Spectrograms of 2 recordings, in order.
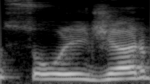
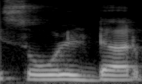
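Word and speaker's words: soldier: पढ़ रहे हैं जैसे इसको सोल्जर पढ़ते हैं ना कि सोल्डर पढ़ पढ़ते हैं सोल्जर तो डी आई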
